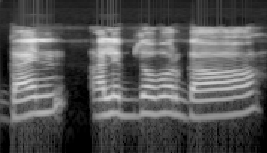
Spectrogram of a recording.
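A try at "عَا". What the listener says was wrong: গয়েন নয় ওটা, আইন আইন। আইন আলিফ জাবার আ। গয়েন নয়, আইন। গয়েনের উপরে নক্তা হয়, গয়েনের উপরে নক্তা হয়, এখানে নক্তা নেই, এটা হলো আইন। আইন আলিফ জাবার আ।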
